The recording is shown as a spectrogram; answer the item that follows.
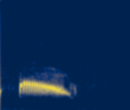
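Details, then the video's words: Single long spotted dove coo from a hạp bổi style urging sequence meant to provoke other doves: one steady, mellow note lasting about half a second, sliding gently downward at the end, with near silence around it. "Gáy Giọng Hạp Bổi ĐỦ BÀI gáy thúc liên tục (GỌI +THÚC + GÙ)kích bổi căng lửa.Cu Đất Gáy.cu cườm"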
